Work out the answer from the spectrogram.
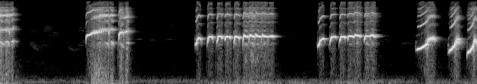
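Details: White-rumped shama song used to provoke a caged bird into singing: loud whistled phrases broken by pauses, high rising notes and rapid rattling bursts, some sharp upswept whistles near the end.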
